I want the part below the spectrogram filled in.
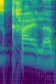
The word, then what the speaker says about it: Kyla: Like, my name's Kyla, but people always read it as Kayla because it's got that silent A at the beginning.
